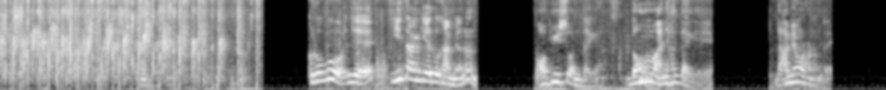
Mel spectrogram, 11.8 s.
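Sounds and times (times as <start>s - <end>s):
audience applause: 0.0s - 3.5s
speech: 4.2s - 6.4s, 7.2s - 9.4s, 10.4s - 11.0s.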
